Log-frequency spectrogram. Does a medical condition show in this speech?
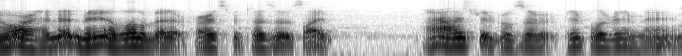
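Yes: muscular dystrophy.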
